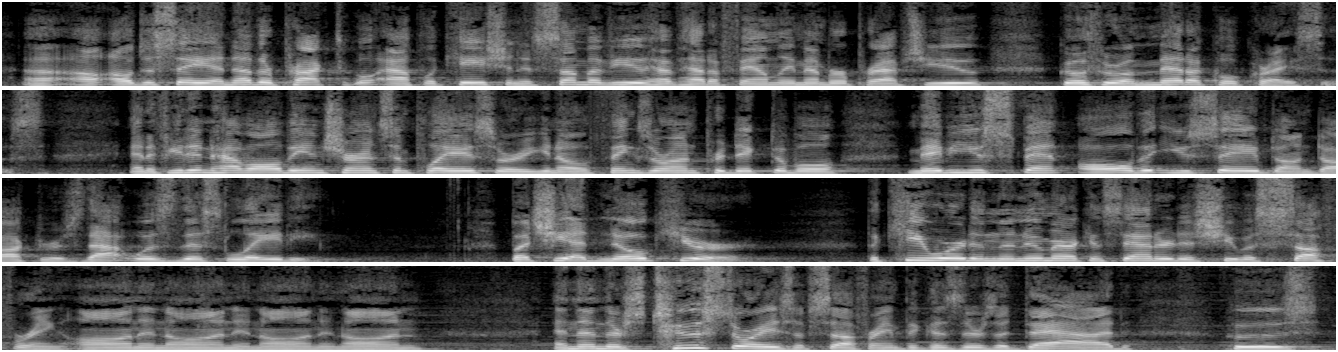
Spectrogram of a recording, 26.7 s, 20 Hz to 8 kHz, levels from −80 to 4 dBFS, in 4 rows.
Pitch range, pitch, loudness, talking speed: 155-185 Hz, 170 Hz, -16 LUFS, 200 wpm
